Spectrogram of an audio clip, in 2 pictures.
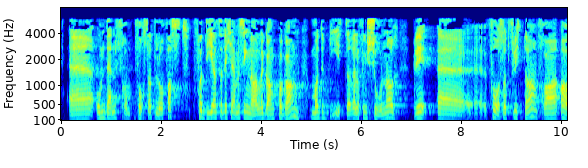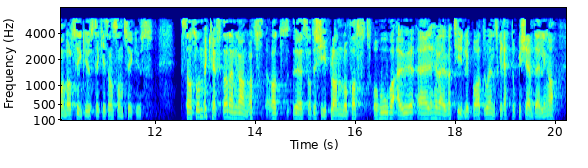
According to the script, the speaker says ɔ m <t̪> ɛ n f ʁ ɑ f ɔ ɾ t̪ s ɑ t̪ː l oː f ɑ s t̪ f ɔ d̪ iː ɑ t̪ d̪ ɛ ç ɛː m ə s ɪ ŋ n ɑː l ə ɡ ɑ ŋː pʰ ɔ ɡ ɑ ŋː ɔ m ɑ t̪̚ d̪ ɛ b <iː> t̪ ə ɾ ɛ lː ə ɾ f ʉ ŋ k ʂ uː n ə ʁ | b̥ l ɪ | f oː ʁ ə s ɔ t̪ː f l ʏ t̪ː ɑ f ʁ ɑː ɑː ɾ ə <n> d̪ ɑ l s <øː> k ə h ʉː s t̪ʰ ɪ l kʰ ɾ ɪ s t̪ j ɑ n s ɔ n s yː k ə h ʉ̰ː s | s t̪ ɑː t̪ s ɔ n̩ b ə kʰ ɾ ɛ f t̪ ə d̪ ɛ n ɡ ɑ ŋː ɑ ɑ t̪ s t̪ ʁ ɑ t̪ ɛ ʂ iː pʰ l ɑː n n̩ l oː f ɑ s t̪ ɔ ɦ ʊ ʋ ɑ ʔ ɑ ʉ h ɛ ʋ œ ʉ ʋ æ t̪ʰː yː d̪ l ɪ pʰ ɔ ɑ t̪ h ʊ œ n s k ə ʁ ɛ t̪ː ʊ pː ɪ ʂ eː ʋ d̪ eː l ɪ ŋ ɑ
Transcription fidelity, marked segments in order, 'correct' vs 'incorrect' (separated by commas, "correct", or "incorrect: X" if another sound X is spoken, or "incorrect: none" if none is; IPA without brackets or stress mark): incorrect: d̪, correct, correct, incorrect: yː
